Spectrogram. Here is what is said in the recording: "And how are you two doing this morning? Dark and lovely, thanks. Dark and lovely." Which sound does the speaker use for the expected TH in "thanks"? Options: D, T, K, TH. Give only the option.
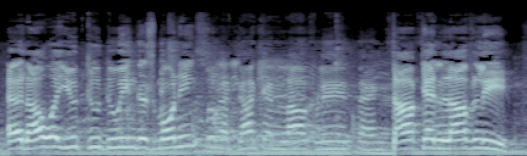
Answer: T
